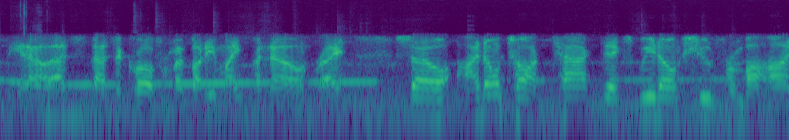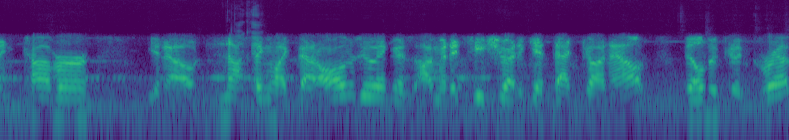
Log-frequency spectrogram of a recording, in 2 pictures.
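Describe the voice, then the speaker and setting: Over music in the background, a man talks at a moderate pace with a fairly high pitch and ordinary pitch variation. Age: 50s. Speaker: firearms trainer. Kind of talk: interview. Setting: phone call.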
